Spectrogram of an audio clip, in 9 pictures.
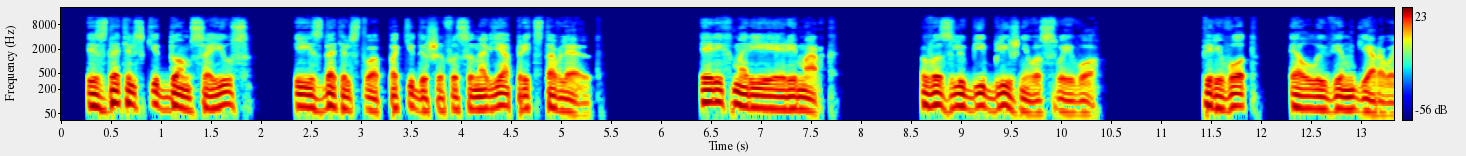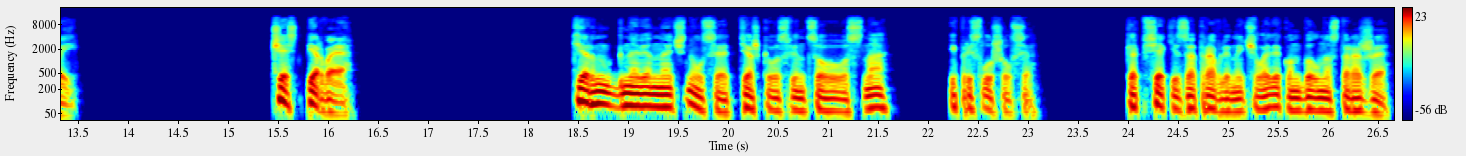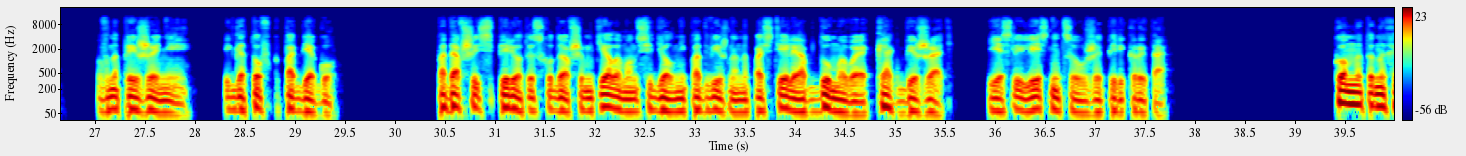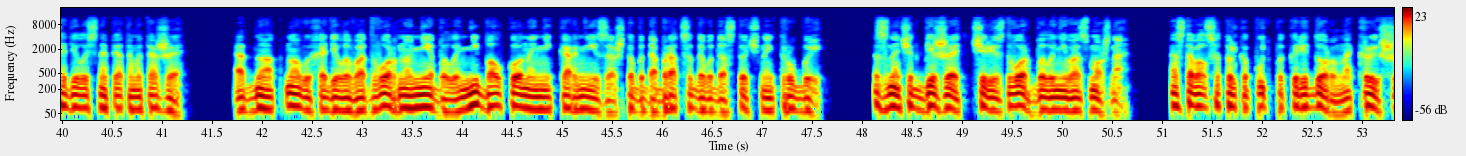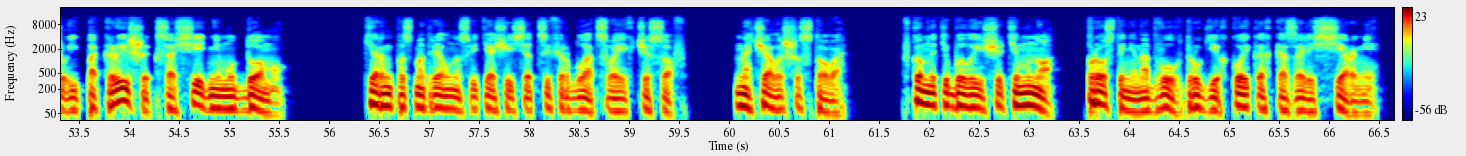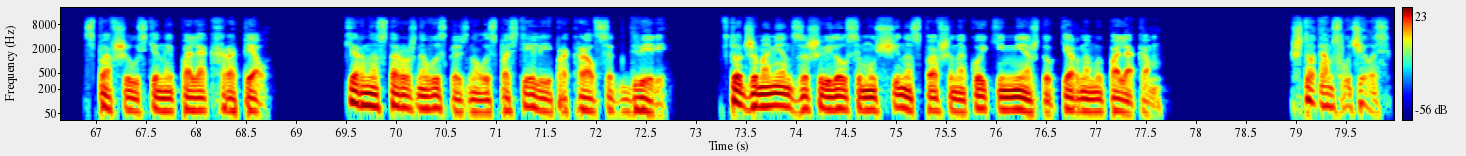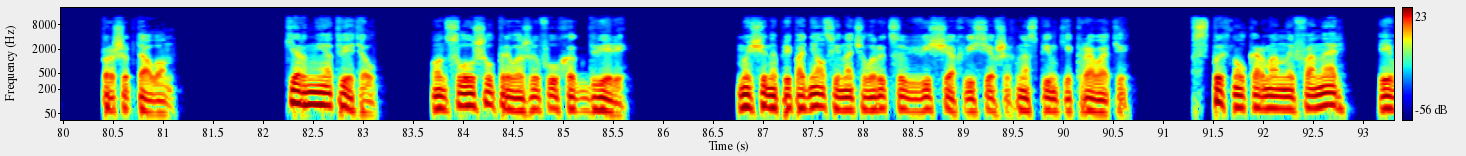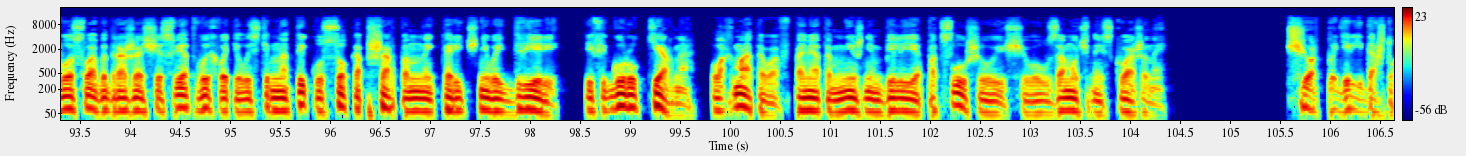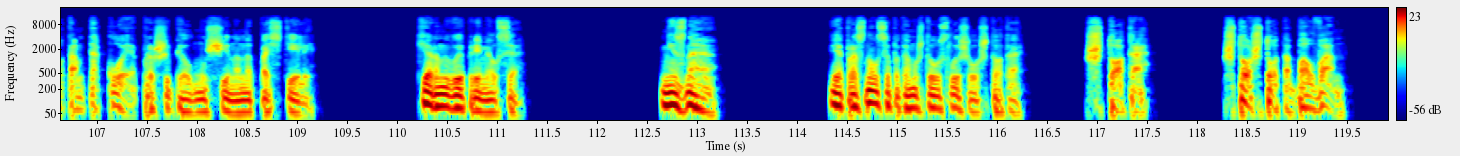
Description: Аудиокнига Возлюби ближнего своего - купить, скачать и слушать онлайн | КнигоПоиск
